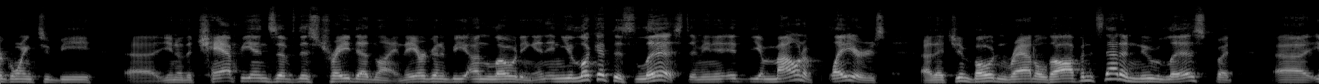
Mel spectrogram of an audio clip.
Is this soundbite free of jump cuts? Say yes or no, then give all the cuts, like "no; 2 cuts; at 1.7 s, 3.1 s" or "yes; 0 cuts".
yes; 0 cuts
